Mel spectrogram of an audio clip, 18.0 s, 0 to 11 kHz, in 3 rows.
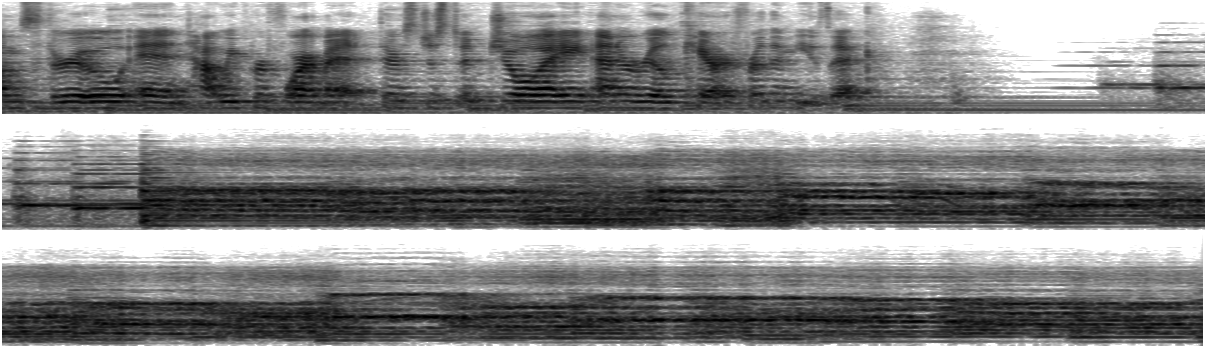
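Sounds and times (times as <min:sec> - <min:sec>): choir singing chords: 0:05.5 - 0:18.0.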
